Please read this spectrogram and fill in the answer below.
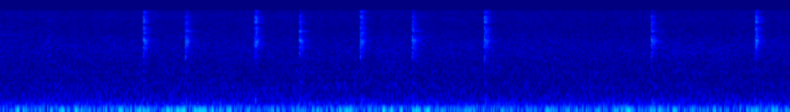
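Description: Computer mouse button clicking: about nine light clicks at irregular intervals, some in pairs, over a faint low hum.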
